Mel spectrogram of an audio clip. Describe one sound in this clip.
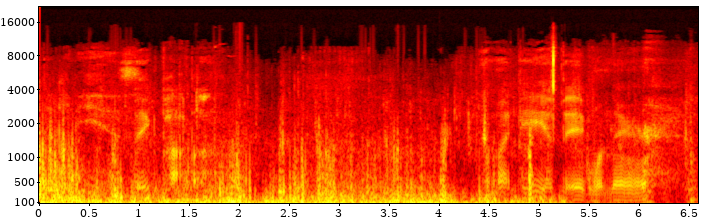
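Wind blows hard across open water.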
